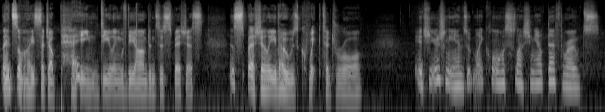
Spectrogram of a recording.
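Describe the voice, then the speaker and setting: A man's voice: mid-range voice, slow pace, creaky, dry recording. A man with a British accent playing a sadistic, predatory werewolf in an ASMR roleplay, theatrical and menacing, savoring his words. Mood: gloating, seductive. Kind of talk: ASMR roleplay audio drama.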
